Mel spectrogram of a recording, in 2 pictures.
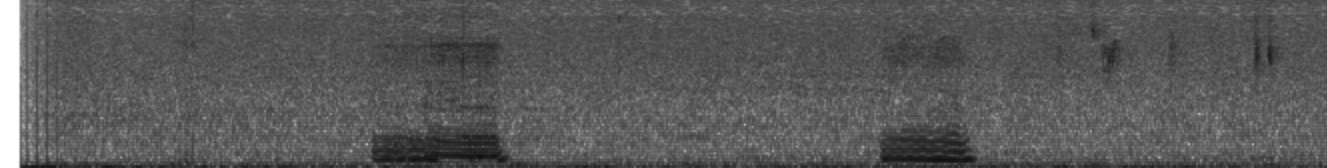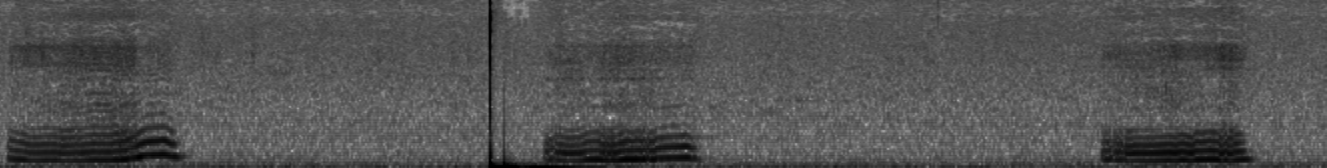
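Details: Sleeping cat snoring loudly like a grown man: six voiced, humming snores, each under a second and slightly wavering, spaced about three seconds apart, with one sharp click midway in a quiet room.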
